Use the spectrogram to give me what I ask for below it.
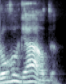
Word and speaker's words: regarde: Y que la E al final de las palabras no se pronuncia. Je regarde. ¿Ok? Igualmente que dans la boîte, la E no se pronunció, pues aquí tampoco. Je regarde.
